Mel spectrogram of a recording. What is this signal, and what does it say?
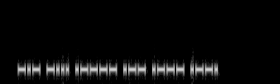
Morse code, heard as a keyed tone, about 51 wpm, 700 Hz. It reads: KB1WJP
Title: USA Call Signs - 6 Characters - 6x Character Spacing - 50wpm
